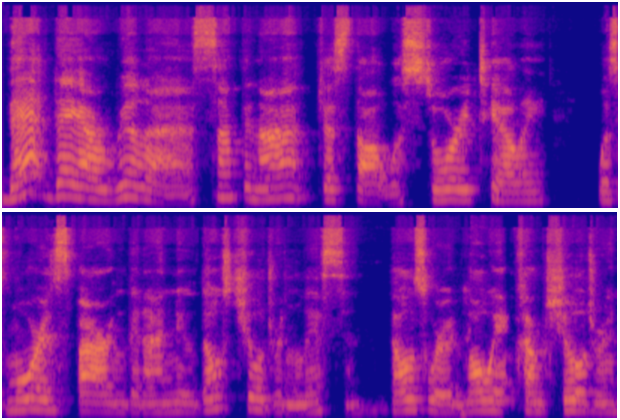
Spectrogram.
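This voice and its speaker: A woman's medium-pitched, bright and sharp voice with an animated tone, ordinary pitch variation, a moderate pace and hardly any pauses. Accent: Southern US. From Alabama. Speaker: children's author. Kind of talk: virtual panel talk. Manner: animated storytelling.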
